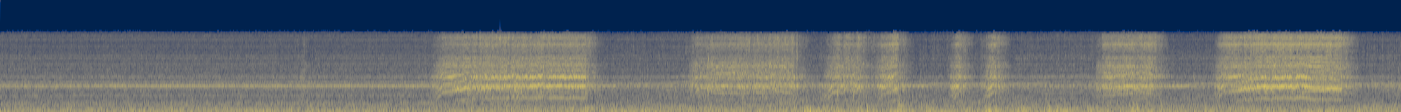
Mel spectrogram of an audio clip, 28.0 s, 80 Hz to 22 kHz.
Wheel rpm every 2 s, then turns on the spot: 0, 0, 0, 0, 50, 110, 20, 80, 60, 30, 10, 50, 70, 70.
20-22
